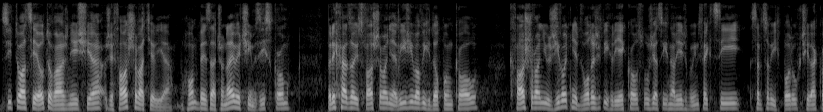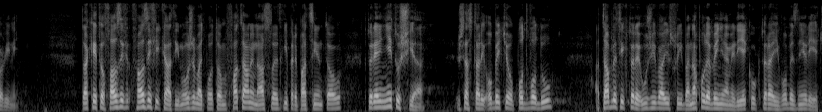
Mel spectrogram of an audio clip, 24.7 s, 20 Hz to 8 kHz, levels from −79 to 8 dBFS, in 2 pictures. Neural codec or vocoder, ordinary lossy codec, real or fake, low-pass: codec, 16 kHz, 4 kbps, X-Codec, HuBERT features, trained on LibriSpeech; none; fake; 7.2 kHz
